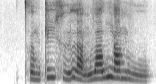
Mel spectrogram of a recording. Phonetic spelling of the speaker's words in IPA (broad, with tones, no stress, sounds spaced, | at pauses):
t̪ʰ ə˨˩ m ʈ i˧ x ɨ˨˩˦ l a˨˩˨ ŋ v a˧˥ w ŋ a˧ m v u˨˩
